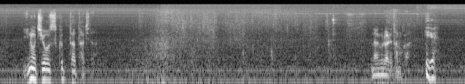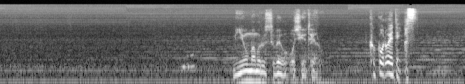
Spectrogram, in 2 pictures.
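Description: A young man speaks calmly and quietly, close by.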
